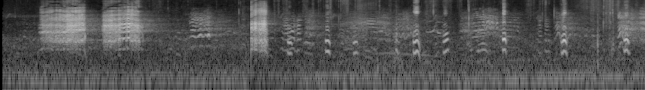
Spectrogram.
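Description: Three loud, harsh, rasping screeches in the first three seconds, then a run of shorter, sharper squawks and chirps about once a second.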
